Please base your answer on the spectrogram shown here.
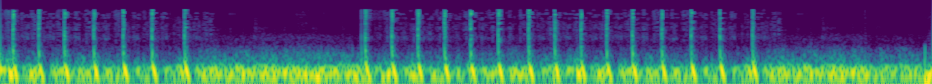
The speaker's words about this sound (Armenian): Ամերիկացի և վրացի զինվորական հրահանգիչները Վազյանի փորձադաշտում ցուցադրել են այդ զենքի կարողությունները փորձնական կրակոցներ արձակել։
